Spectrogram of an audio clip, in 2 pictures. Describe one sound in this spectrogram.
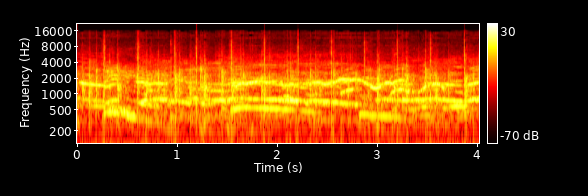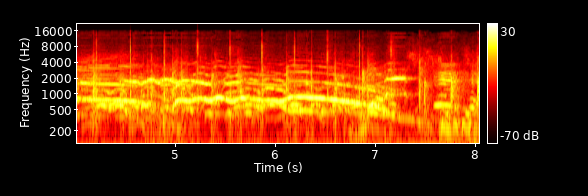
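Hands clap quickly and steadily.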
